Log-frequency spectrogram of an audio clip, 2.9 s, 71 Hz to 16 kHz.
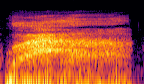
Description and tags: dragon growl breathy 4
Dragon sound created for a production of Shrek. Recorded and distorted the voice of the actress playing the dragon using Audacity. Check out the rest of the dragon sounds pack!
beast, creature, dragon, growl, growling, monster, roar, vocalization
